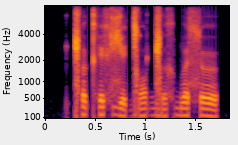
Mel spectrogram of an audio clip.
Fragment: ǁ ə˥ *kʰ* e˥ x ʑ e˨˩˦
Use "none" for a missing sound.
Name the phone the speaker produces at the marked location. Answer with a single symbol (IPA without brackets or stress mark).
kʰ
